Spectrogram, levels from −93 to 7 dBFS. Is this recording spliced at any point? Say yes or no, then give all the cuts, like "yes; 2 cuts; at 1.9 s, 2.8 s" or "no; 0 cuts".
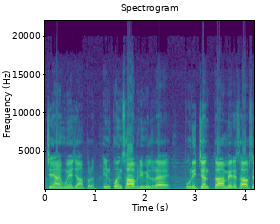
yes; 1 cut; at 1.0 s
